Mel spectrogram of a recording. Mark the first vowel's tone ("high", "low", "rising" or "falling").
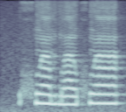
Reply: low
